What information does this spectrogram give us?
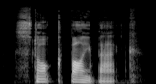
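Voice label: "stock buyback", English, British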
